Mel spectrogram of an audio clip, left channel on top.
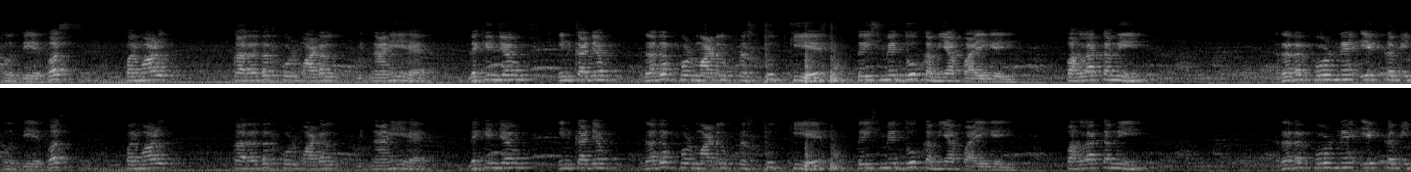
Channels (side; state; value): right; quieter; 8.1 dB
